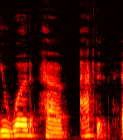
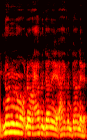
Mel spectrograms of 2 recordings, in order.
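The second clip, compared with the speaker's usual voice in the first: put-on much higher, pleading kid voice; whiny kid protest; 6 semitones higher, much faster than usual. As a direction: kid begging off, trailing down. Kid answering mom about chores.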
